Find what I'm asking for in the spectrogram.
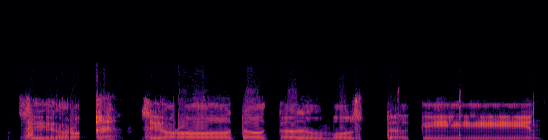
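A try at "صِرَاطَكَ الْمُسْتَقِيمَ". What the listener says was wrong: Kim bukan kin ujungnya M. Nah, nanti ujungnya gini. Sirotokal mustaqim.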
